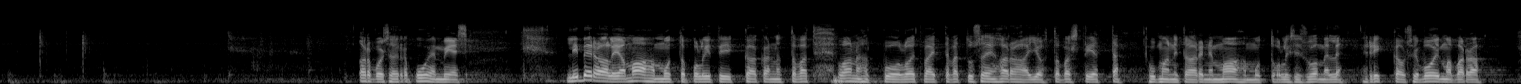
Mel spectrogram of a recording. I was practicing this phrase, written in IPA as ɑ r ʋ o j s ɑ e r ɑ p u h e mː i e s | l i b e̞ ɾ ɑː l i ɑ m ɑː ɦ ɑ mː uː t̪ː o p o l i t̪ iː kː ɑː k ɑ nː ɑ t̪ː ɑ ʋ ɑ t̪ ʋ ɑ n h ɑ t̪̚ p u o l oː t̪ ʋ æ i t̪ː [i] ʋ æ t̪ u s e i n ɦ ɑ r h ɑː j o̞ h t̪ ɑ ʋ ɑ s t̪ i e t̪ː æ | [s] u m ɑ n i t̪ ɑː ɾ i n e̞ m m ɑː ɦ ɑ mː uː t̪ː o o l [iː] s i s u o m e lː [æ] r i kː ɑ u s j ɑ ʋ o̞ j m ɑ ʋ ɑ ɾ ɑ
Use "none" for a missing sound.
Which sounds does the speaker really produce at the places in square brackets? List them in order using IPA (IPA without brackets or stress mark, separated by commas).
æ, h, i, e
